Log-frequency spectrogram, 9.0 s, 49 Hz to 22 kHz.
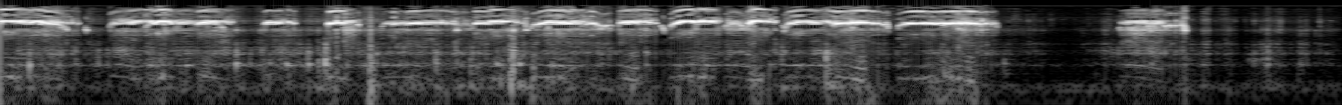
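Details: Common swifts in their nest box clash with an intruder on 1 July 2012: a burst of rapid, rasping high screams for about six seconds, then quiet, followed by one last short scream.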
